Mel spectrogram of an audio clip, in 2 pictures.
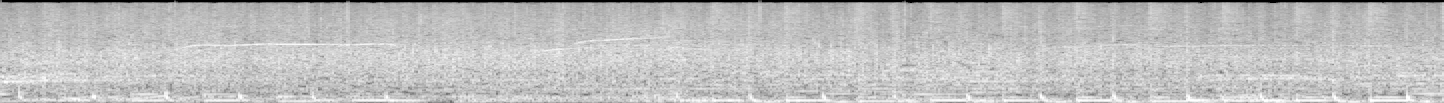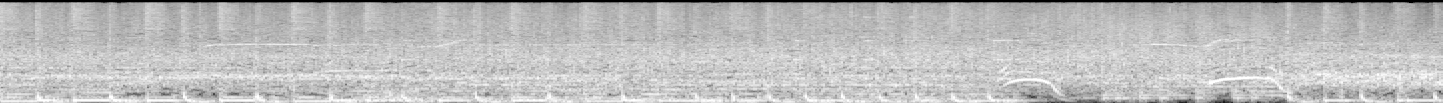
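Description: Upbeat TV theme music with a steady beat, played over continuous studio-audience applause and cheering.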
